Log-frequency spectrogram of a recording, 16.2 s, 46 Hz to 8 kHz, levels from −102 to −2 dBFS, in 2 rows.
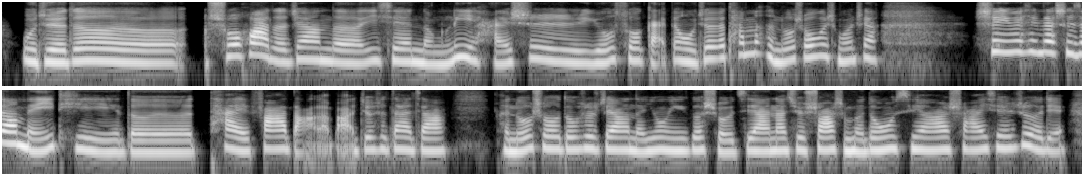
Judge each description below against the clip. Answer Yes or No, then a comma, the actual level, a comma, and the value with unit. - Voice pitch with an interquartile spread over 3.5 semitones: No, average, 2.9 semitones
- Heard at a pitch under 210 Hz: No, high, 215 Hz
